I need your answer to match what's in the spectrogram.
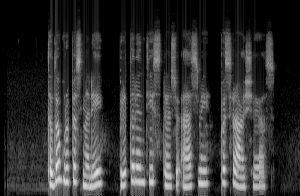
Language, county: Lithuanian, Kaunas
